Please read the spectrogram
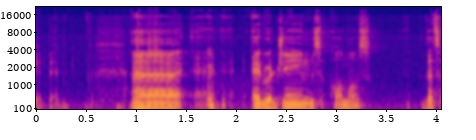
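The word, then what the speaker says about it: Olmos: Uh Edward James almost.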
